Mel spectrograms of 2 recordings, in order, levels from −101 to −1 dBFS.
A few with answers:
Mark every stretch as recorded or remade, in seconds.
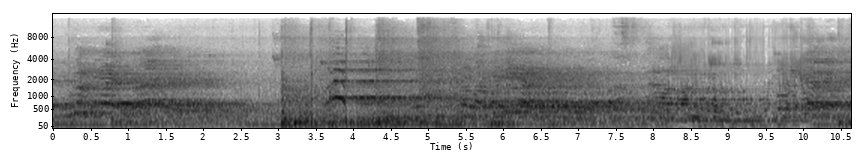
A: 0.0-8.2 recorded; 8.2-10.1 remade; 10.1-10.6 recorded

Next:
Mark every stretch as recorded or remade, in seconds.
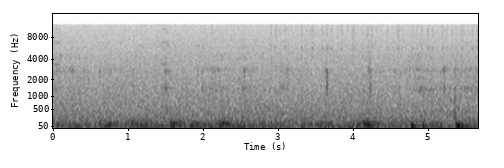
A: 0.0-5.7 recorded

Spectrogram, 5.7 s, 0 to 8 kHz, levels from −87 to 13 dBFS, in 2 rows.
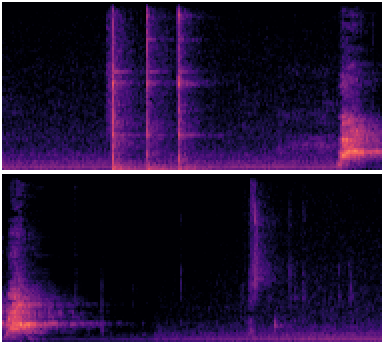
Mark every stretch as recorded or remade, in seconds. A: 0.0-3.1 recorded; 3.1-4.0 remade; 4.0-5.7 recorded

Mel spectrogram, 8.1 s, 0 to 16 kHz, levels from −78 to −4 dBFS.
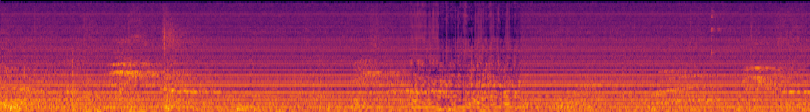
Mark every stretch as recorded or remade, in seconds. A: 0.0-4.1 recorded; 4.1-5.2 remade; 5.2-8.1 recorded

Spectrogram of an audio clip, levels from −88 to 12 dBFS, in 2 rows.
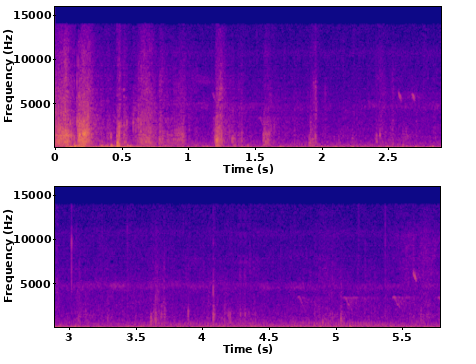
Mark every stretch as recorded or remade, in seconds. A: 0.0-5.8 remade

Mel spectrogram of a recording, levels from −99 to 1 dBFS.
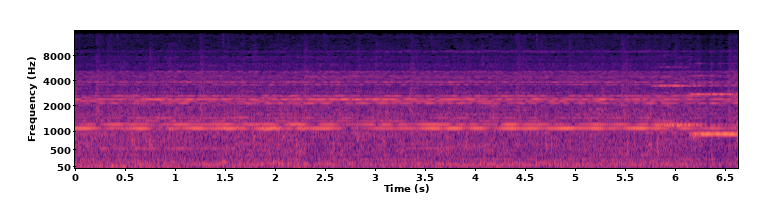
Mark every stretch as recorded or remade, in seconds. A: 0.0-0.5 recorded; 0.5-1.0 remade; 1.0-1.4 recorded; 1.4-2.3 remade; 2.3-6.6 recorded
